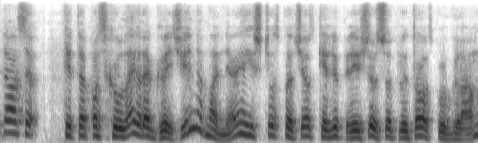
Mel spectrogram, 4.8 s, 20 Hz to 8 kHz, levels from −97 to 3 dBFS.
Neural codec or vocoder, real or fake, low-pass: codec, 16 kHz in and 24 kHz out, 0.6 kbps, FocalCodec, streaming, 2048 codes; fake; 7.2 kHz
